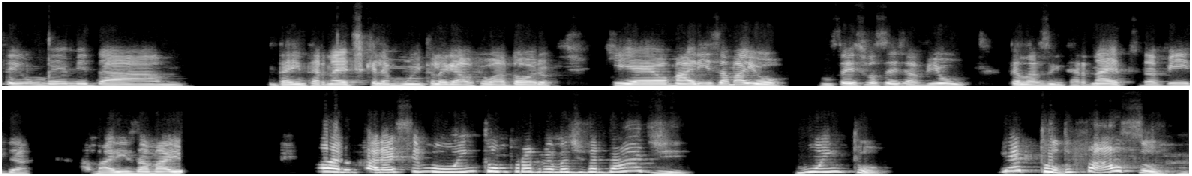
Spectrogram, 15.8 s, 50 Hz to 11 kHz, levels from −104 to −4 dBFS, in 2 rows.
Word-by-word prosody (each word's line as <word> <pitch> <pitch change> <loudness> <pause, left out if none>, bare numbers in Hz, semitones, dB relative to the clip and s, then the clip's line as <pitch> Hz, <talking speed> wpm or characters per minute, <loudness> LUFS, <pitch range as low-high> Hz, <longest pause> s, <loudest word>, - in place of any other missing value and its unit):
tem 225 -1 -2
um 235 0 -4
meme 210 -1 -2
da 185 -3 -3 0.7
da 185 +2 -1
internet 190 0 0
que - - -5
ele 205 - +2
é - - -1
muito 185 +1 0
legal 185 -2 +1
que 200 - -7
eu 185 - 0
adoro, 180 -1 0 0.4
que 220 -4 +2
é 200 0 +3
a 200 - +2
Marisa 215 +4 +1
Mayô, 210 -10 +2 0.2
não 185 - -10
sei 230 +4 +2
se 250 - -15
você 235 -3 -1
já 195 -3 -4
viu 195 -1 -1 0.3
pelas 180 -2 -2
internet 180 +3 -3
da 170 -1 -5
vida 185 -3 -5 0.4
a 240 - -12
Marisa 205 +3 +1
Mayô, 215 0 +3 0.9
mano 390 -6 +8
parece 335 +5 +2
muito 405 +3 +3
um 425 - 0
programa 370 -3 +1
de 325 - -4
verdade, 385 - -1 0.7
muito, 395 +1 0 0.7
e 475 - -2
é - - -1
tudo 390 -5 +4
falso, 370 - +1
215 Hz, 165 wpm, -18 LUFS, -, 0.9 s, mano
